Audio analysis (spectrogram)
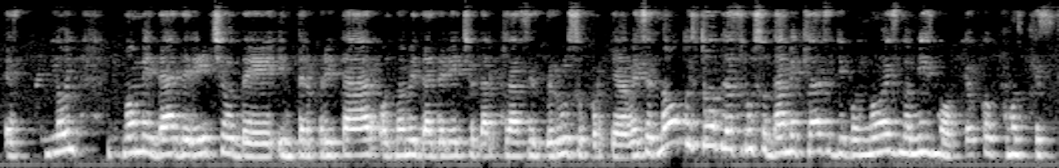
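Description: A woman's voice: a little high, a little fast, hardly any pauses, mellow. A woman with a Russian accent, a native Russian speaker, who is a singer and music teacher and speaks hesitantly, often restarting and searching for words. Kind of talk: interview conversation. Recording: roomy echo, dull lo-fi sound.

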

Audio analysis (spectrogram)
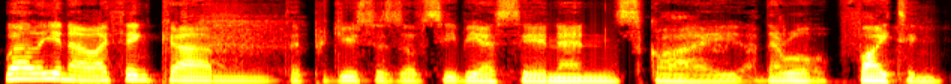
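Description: A man's voice: medium pitch, a little slow, no room sound, studio quality. A man co-hosting a podcast, teasing and joking in casual chat, with frequent "um"s and "uh"s. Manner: joking and teasing, many filler ums. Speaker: podcast co-host.

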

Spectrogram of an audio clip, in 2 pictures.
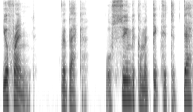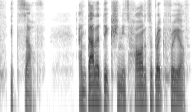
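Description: A man's voice: medium pitch, animated, measured pace, no room sound, clean studio sound, close to an everyday voice. A man voicing a mysterious, angel-like stranger who speaks in a solemn, commanding way.

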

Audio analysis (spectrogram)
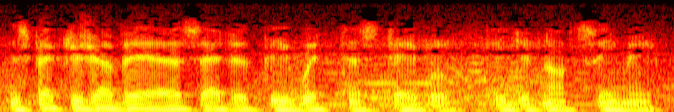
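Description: An actor playing a tormented reformed convict turned mayor, grave and deliberate, in an old-time radio drama. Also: male voice, a bass voice, expressive, over loud music. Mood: grave, reflective. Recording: tinny old radio recording.

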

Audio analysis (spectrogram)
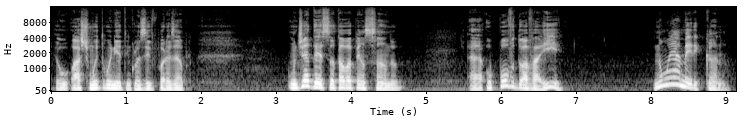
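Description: A man's voice: mid-range voice, big pitch swings, moderate pace, pauses often, dark tone. A man interviewing a guest in a chatty, rambling way, often checking in with tag questions. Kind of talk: interview conversation.

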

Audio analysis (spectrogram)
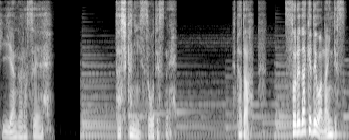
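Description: A man playing a timid, cowardly young mortal hero in a comedic audio drama, polite but whiny, flustered and quick to protest. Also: lowish voice, big pitch swings, soft background music. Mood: downcast.

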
